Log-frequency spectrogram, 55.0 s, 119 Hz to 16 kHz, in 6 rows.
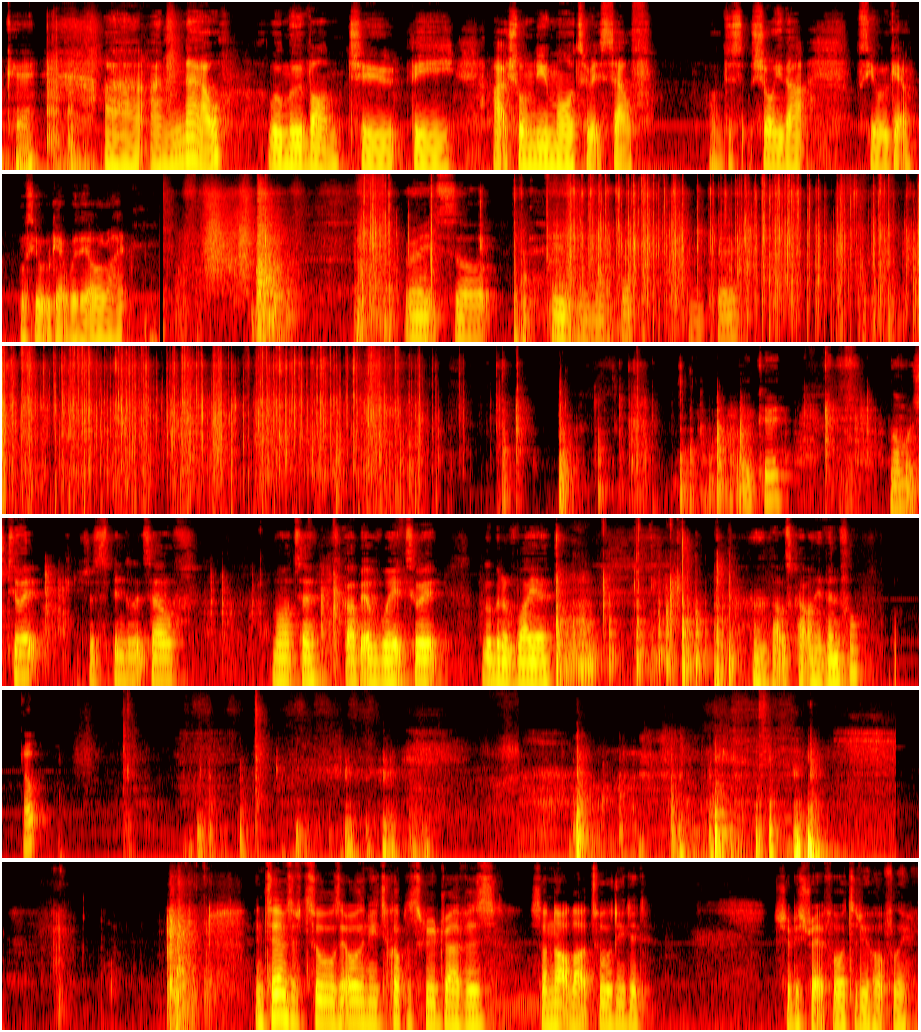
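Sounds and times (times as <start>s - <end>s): packaging crinkling: 12.7s - 13.6s, 14.3s - 23.6s.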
